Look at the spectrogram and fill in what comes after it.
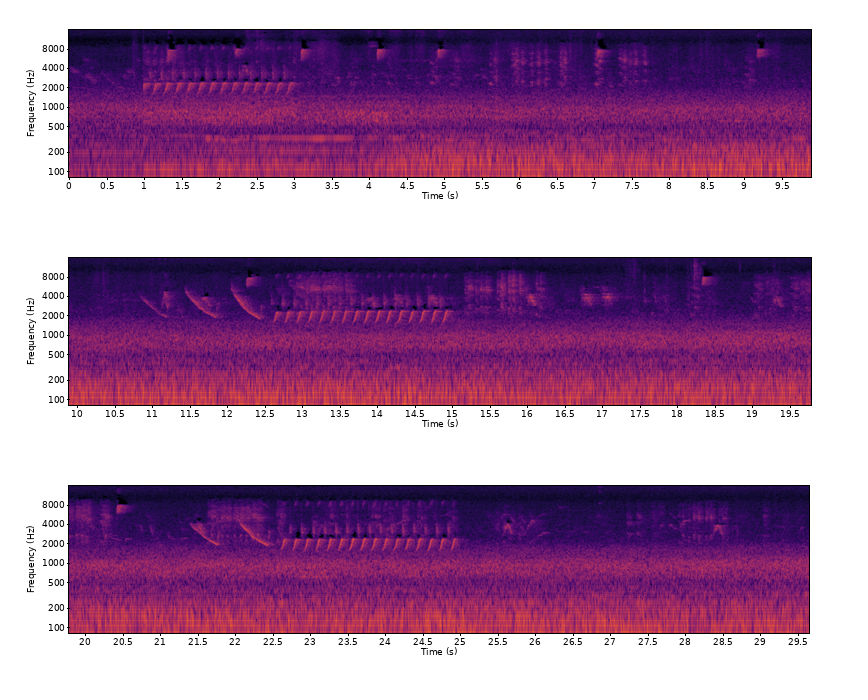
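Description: A bird singing three times, each a rapid, even trill lasting about two seconds, the later two led in by a couple of quick falling notes, with short chirps in between. A steady low rumble runs underneath and grows louder about four seconds in.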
